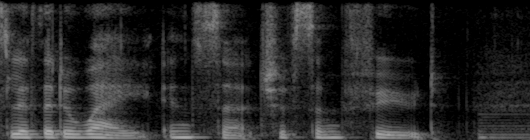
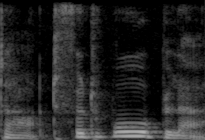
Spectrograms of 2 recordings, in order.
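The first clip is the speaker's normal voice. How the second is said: ordinary delivery, nothing marked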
